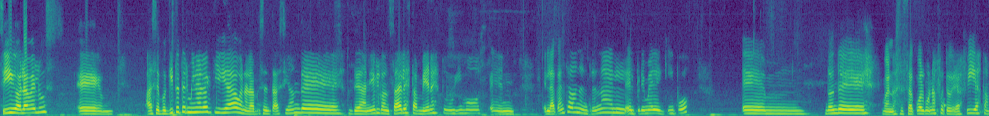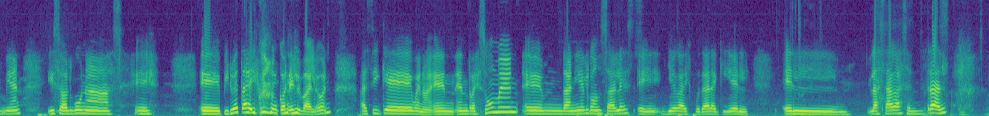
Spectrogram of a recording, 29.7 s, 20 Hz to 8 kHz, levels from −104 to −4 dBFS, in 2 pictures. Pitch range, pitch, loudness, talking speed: 190-245 Hz, 215 Hz, -19 LUFS, 130 wpm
